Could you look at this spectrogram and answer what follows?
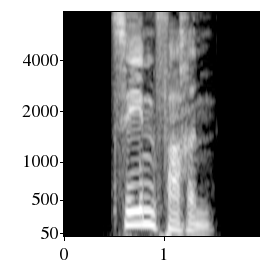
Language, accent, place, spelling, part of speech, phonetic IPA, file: German, Germany, Berlin, zehnfachen, adjective, [ˈt͡seːnfaxn̩], De-zehnfachen.ogg
- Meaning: inflection of zehnfach: 1. strong genitive masculine/neuter singular 2. weak/mixed genitive/dative all-gender singular 3. strong/weak/mixed accusative masculine singular 4. strong dative plural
